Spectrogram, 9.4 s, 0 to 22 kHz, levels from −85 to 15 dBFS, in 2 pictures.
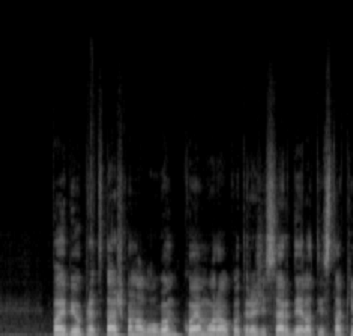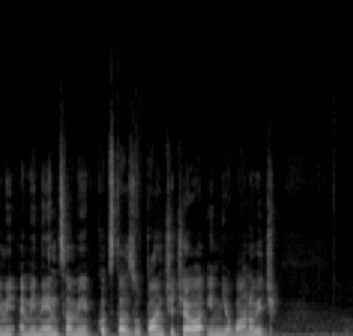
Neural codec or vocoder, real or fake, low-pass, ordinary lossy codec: vocoder, 44.1 kHz, 128 mel bands every 512 samples, BigVGAN v2; fake; 19.8 kHz; none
